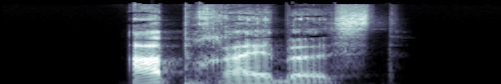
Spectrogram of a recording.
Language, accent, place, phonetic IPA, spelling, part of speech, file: German, Germany, Berlin, [ˈapˌʁaɪ̯bəst], abreibest, verb, De-abreibest.ogg
- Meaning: second-person singular dependent subjunctive I of abreiben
